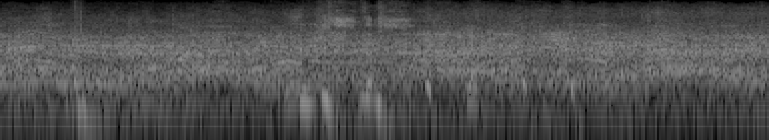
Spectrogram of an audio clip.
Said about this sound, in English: Everywhere we go, they cheer for him. Not everywhere they cheer the MVP, though. Oh. Yeah, wow. They were chanting MVP, mocking him.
